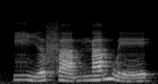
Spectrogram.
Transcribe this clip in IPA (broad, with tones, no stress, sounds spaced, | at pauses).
ɣ i˨˩˨ ə̯ f a˨˩˨ m ŋ a˧˥ m w e˨˩˨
